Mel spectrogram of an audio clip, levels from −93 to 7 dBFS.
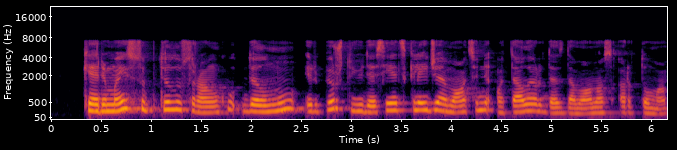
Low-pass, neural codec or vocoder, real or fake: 7.2 kHz; none; real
